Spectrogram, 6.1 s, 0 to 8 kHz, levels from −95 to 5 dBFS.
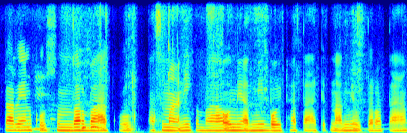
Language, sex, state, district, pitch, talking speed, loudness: Hindi, female, Uttar Pradesh, Gorakhpur, 170 Hz, 125 wpm, -20 LUFS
